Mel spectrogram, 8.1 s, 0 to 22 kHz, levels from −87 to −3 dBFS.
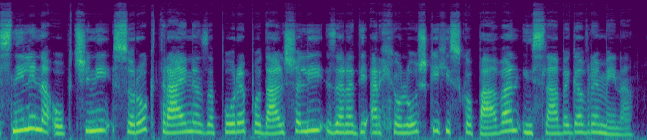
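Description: Speech that carries generation loss for its whole length: the voice sounds swirly, smeared and hollow, with consonant attacks blurred. Unlike a single low-bitrate encode, the damage is heavier than the underlying rate would produce, which fits an Opus stream near 64 kbit/s that was likely decoded and re-encoded around seven times. Each pass re-quantises on a shifted frame grid, so noise and spectral gaps stack up rather than staying fixed.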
